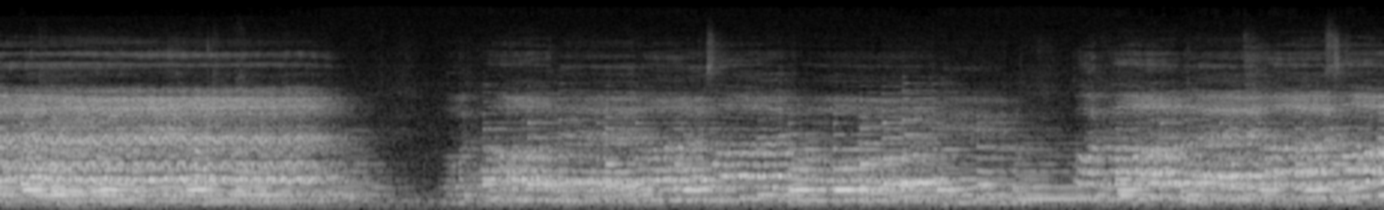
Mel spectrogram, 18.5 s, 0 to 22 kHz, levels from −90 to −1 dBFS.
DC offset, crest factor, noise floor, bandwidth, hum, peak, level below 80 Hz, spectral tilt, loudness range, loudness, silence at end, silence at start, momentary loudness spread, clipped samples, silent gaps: under 0.1%; 16 dB; -47 dBFS; 13.5 kHz; none; -6 dBFS; -56 dBFS; -5 dB/octave; 7 LU; -22 LUFS; 0 s; 0 s; 11 LU; under 0.1%; none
